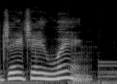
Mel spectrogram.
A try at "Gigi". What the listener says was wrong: En français, you pronounce G like J and J like G. She may very well be JJ in America, but in France, she is Gigi.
